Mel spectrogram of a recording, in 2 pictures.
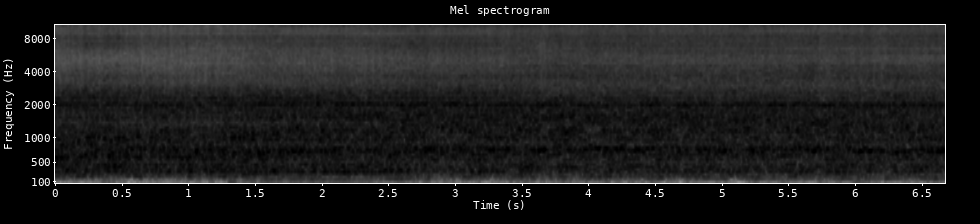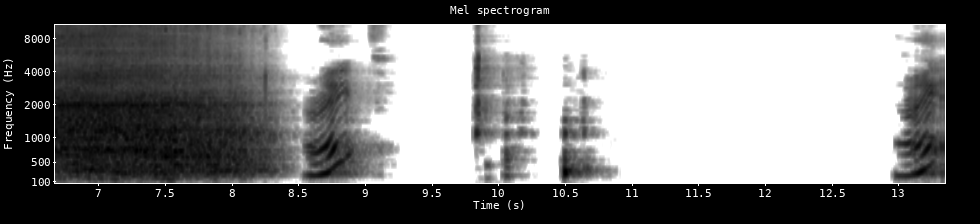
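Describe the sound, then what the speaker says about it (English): A BlendTec high-powered blender runs on medium speed through raw nut meat chili, a loud steady whirring roar lasting about eight seconds before cutting off, followed by a few brief bursts of talk in the quiet afterward. "I'm going to blend this on a medium speed."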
